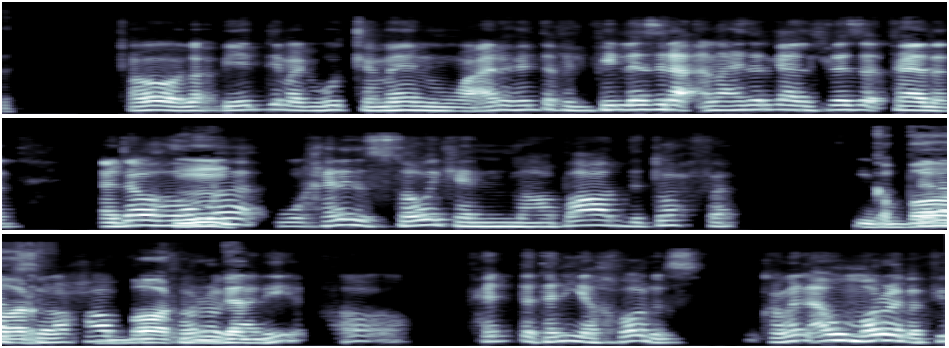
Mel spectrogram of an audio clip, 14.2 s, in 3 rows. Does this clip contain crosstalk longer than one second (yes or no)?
yes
